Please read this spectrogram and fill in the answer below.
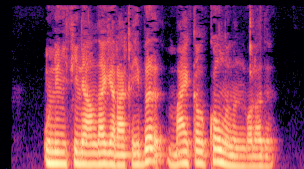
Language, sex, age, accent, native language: Uzbek, male, 18-24, Toshkent shahri, Uzbek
